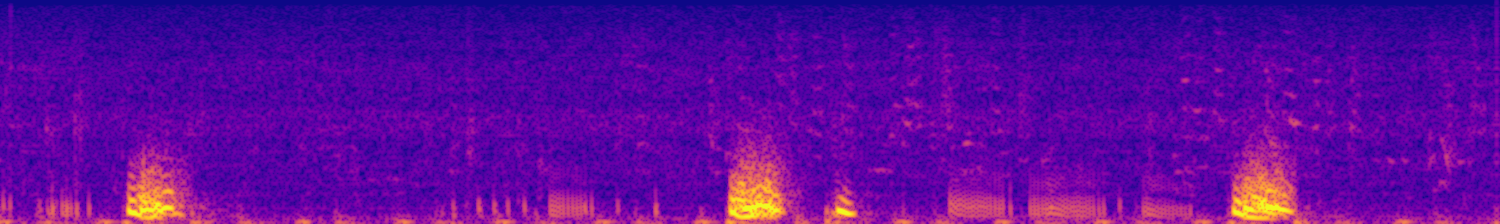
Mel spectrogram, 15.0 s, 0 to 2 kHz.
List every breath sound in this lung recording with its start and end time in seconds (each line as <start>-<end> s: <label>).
1.24-2.03 s: inhalation
1.24-2.03 s: crackles
7.26-8.05 s: inhalation
7.26-8.05 s: crackles
8.19-8.72 s: exhalation
8.19-8.72 s: crackles
12.36-13.10 s: inhalation
12.36-13.10 s: crackles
